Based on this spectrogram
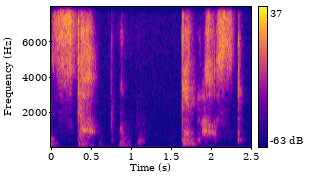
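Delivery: firm, breathy whisper, barely voiced. Demonstrating the exercise again, this time saying the same words in a whisper. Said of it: "you're going to do it in a whisper".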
